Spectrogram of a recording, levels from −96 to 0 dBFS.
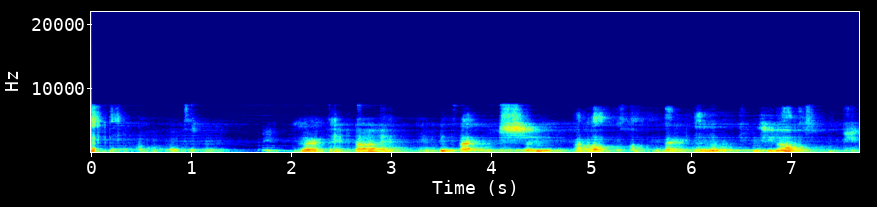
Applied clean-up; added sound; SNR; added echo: neural mask model DeepFilterNet 3.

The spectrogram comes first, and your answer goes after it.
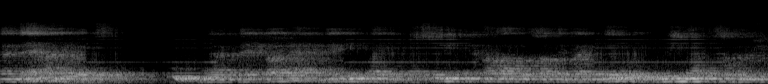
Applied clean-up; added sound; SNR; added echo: neural separator model SepFormer DNS4.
